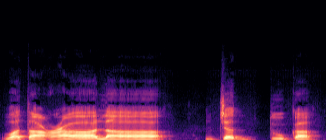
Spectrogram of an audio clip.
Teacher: عین جو ہے نا یہ حلق کے درمیان والے حصے سے ادا ہوتا ہے، جہاں سے ح ادا ہوتا ہے وہیں سے عین بھی ادا ہوتا ہے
